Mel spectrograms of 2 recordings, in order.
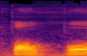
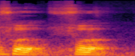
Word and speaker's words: Pho: Po apa? Pho. Ya, pho ya bacanya.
